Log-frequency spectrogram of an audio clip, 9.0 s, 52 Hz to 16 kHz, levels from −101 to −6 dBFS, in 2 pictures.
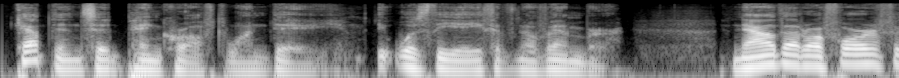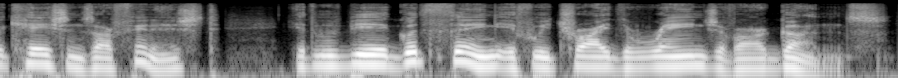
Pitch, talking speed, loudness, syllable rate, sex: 115 Hz, 205 wpm, -18 LUFS, 5.7 syllables/s, male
